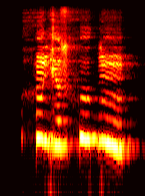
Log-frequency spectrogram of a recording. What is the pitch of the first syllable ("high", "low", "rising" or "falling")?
high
